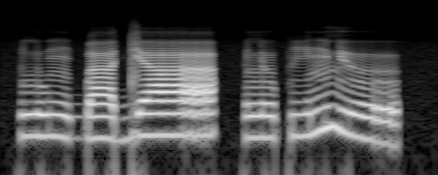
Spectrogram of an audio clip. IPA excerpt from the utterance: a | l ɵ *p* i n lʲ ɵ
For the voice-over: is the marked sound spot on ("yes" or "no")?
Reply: yes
